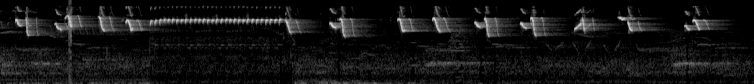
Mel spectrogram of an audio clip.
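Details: Saffron finch song: bright, high-pitched chipping notes in quick bursts, then a fast buzzy trill of over a second, followed by paired sharp chirps repeated about every half second.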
